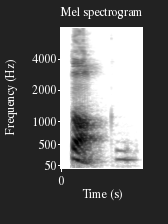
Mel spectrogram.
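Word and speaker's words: ত্বক: শব্দের আদিতে ব ফলার উচ্চারণ হয় না। মনে রাখতে হবে শব্দের আদিতে কিসের উচ্চারণ হয় না? ব ফলার উচ্চারণ হয় না। যেমন দেখো তক।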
